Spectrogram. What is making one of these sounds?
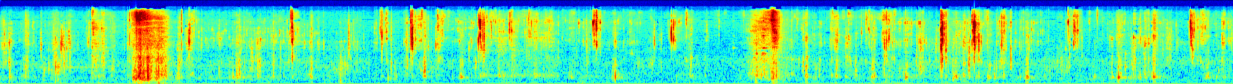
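A woman chews food wetly, close to the microphone.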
